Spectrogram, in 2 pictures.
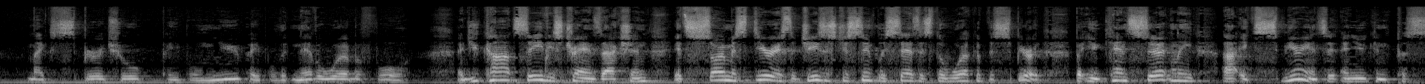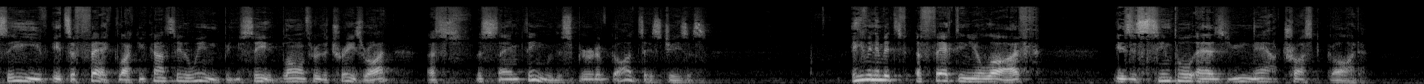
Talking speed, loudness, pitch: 175 wpm, -23 LUFS, 150 Hz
